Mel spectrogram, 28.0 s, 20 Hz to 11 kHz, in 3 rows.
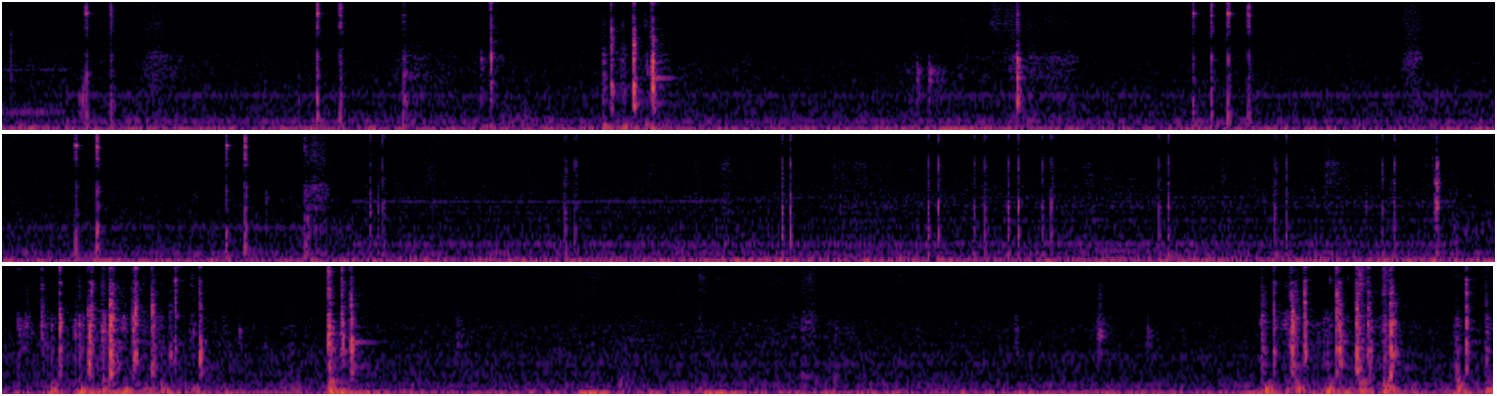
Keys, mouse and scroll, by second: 0.6 click, 2.0 click, 3.8 super+t, 7.5 click, 9.8 click, 10.7 click, 12.8 click, 14.2 click, 15.1 click, 15.4 click, 15.6 click, 15.8 click, 16.6-18.1 drag, 18.7-20.7 typing, 26.3-27.9 typing.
